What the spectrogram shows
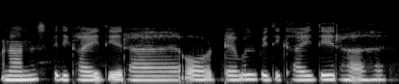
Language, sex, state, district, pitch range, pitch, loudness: Hindi, male, Jharkhand, Palamu, 195-215 Hz, 205 Hz, -14 LUFS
